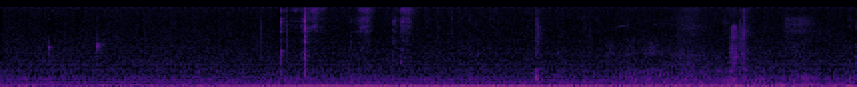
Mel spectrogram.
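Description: Faint, scattered small clicks and taps of a plastic technical pen and its ink bottle being handled as the pen is refilled and put back together, over a low steady hum.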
